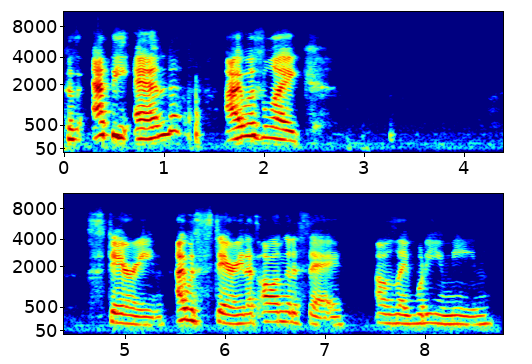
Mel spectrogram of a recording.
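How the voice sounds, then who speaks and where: A woman's voice: lowish voice, a little slow, pauses often, pushed and bright, muffled recording. A woman hosting a book readalong livestream, talking casually about books. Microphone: livestream microphone.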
